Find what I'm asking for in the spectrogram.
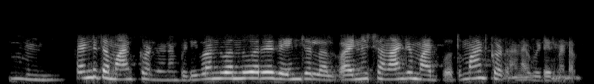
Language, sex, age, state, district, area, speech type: Kannada, female, 18-30, Karnataka, Shimoga, rural, conversation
